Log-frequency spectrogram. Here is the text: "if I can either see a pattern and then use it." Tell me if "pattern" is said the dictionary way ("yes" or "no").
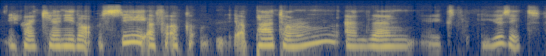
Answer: yes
